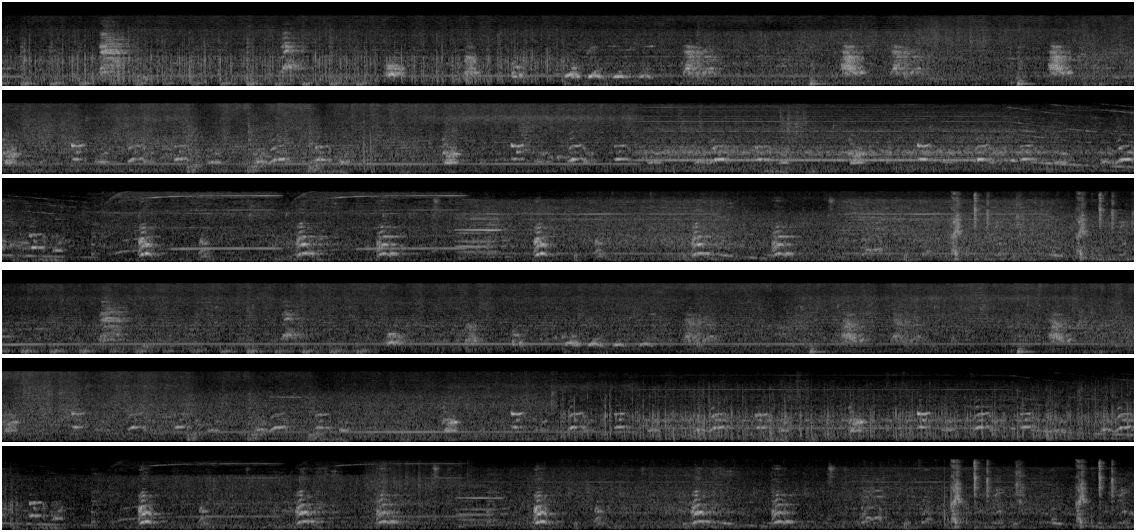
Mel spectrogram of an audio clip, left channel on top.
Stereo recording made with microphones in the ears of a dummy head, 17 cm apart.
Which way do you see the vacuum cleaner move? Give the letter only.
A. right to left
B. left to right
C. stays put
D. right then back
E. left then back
A.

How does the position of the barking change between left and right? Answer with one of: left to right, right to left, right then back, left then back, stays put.
left to right.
